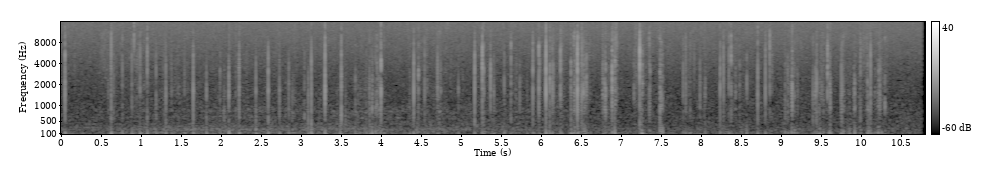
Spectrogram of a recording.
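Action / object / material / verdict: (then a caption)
scrape / padded faux leather display pillow / faux leather / none. A small, soft, stuffed white faux leather jewelry display cushion is held up and scratched and tapped with long white acrylic nails. Quick, dry scratches and crisp clicks of the nails sound steadily over a low, muffled rumble.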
